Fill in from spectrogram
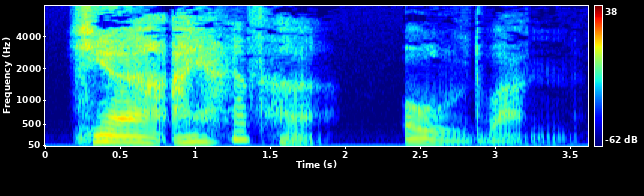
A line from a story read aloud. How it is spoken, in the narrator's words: said the rider, his nasal accented voice softly triumphant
